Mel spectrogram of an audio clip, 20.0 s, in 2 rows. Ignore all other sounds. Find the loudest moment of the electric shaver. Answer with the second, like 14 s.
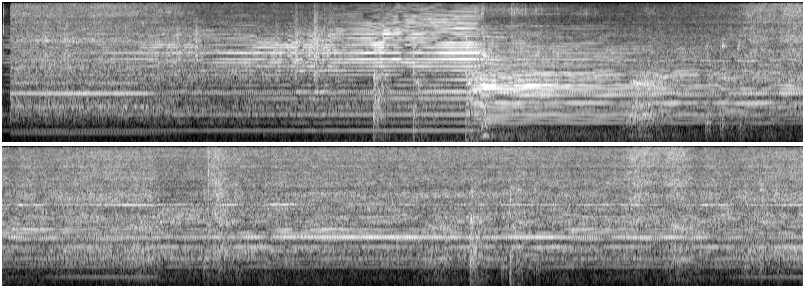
6 s.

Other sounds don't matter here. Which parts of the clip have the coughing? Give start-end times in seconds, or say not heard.
4.6-6.2, 15.8-16.7.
